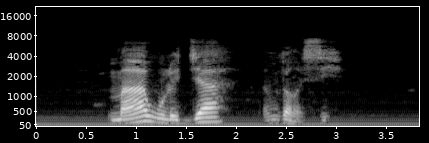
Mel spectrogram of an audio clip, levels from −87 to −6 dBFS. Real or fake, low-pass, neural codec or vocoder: real; 7.2 kHz; none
